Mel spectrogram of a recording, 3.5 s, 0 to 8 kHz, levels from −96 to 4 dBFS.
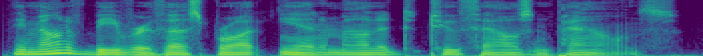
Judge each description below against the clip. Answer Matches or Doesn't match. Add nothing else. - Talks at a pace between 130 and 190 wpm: Doesn't match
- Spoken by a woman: Doesn't match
